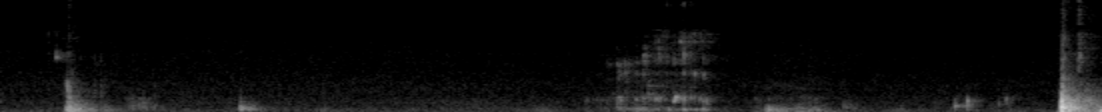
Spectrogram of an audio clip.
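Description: A man sips a drink from a mug.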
